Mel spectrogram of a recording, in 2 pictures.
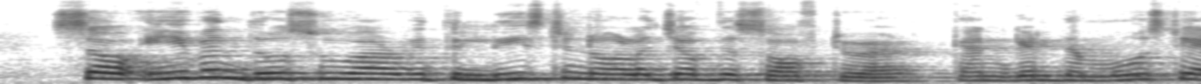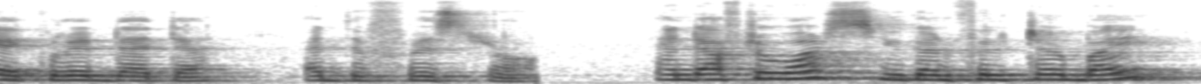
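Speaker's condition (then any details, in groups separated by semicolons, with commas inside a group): No condition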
